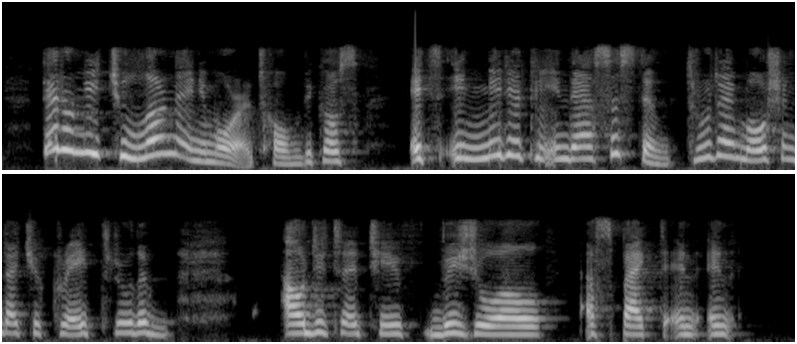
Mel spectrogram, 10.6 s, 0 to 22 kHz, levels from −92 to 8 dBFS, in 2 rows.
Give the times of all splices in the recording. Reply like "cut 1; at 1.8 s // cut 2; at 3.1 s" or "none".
none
